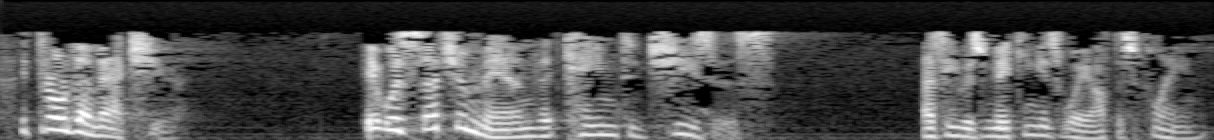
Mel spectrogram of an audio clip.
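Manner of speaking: ordinary delivery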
